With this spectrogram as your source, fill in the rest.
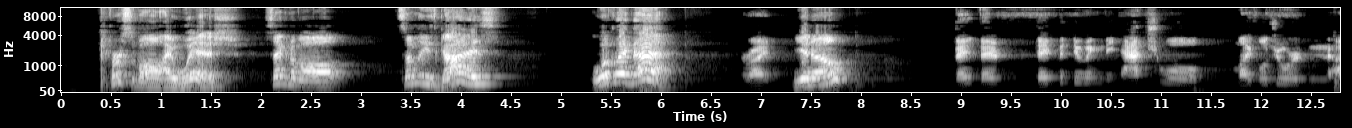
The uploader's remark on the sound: This episode's audio is a little funky.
